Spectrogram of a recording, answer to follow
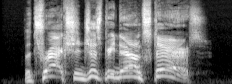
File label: world farmhouse, voice, biker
